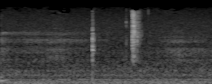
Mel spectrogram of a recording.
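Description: Steady low rumble of a car, heard from inside the cabin, with two short clicks about a second in.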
